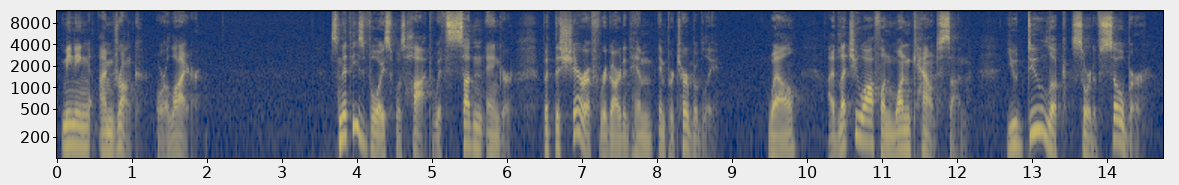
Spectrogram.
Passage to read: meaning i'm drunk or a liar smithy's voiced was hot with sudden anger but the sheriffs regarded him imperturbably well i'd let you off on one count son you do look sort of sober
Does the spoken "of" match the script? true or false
true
